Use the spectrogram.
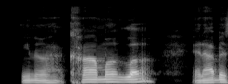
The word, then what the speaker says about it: Kamala: and they were like her name is Kamala like Kama you know Kamala and I've been saying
